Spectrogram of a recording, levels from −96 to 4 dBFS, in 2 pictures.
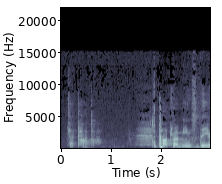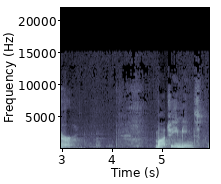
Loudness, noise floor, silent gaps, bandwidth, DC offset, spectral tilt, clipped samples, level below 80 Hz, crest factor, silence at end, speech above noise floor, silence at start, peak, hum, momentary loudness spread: -24 LUFS; -51 dBFS; none; 15.5 kHz; under 0.1%; -3.5 dB/octave; under 0.1%; -64 dBFS; 24 dB; 0 s; 28 dB; 0.1 s; -2 dBFS; none; 23 LU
